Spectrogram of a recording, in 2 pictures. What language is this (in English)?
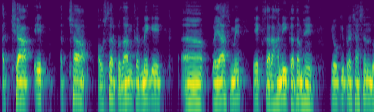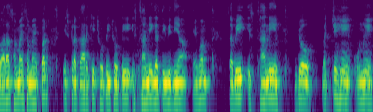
Hindi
